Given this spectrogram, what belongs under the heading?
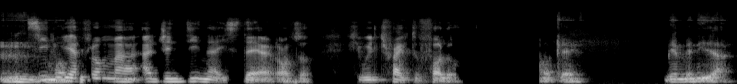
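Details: Adult man speaking; normal speech.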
